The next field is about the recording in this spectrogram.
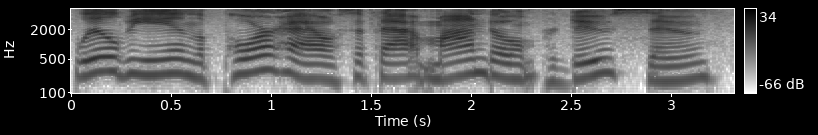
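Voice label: female question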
